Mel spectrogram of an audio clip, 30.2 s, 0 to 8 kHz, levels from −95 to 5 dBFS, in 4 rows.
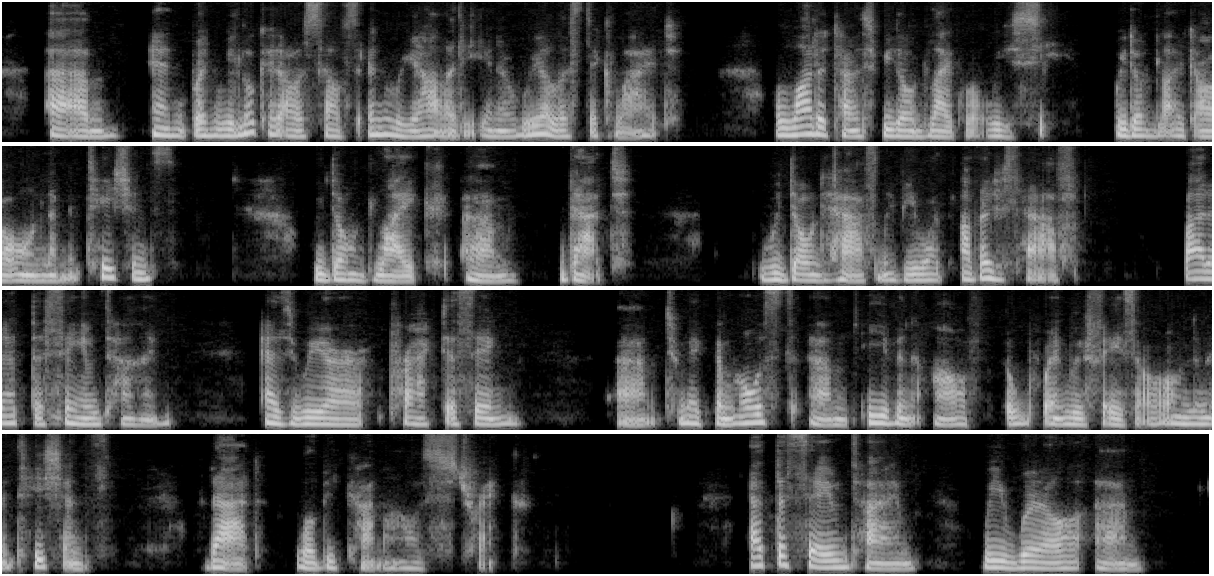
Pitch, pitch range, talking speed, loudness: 135 Hz, 125-155 Hz, 150 wpm, -20 LUFS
